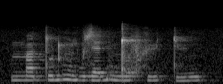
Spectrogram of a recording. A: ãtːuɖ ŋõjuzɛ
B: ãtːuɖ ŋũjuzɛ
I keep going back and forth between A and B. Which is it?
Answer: B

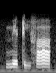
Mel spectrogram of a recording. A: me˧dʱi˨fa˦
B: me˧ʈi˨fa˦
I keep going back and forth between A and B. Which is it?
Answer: B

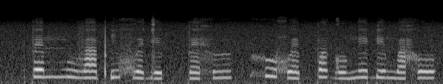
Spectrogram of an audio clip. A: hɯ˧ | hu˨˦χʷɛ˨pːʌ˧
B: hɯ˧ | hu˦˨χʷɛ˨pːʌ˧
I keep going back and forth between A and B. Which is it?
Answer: B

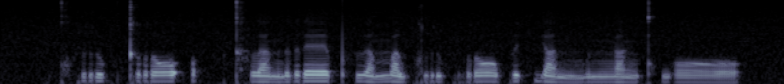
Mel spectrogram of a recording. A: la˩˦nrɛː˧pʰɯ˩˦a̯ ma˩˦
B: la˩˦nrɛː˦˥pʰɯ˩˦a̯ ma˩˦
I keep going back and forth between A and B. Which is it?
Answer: B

